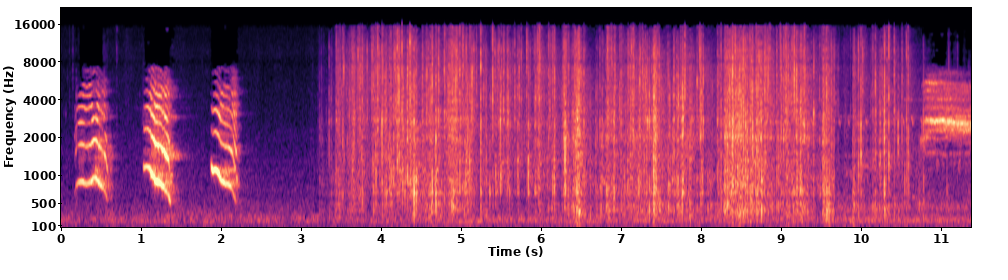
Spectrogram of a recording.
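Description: Crinkling and rustling of a clear plastic bag being torn open and handled. Before it come three short animal calls, each bending in pitch, and a brief higher-pitched call sounds near the end.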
